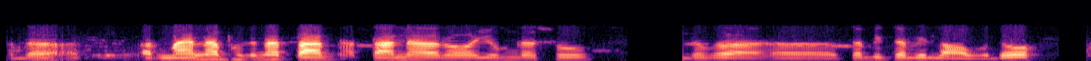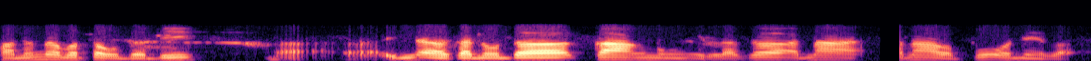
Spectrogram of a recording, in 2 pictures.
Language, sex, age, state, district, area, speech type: Manipuri, male, 30-45, Manipur, Kangpokpi, urban, conversation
